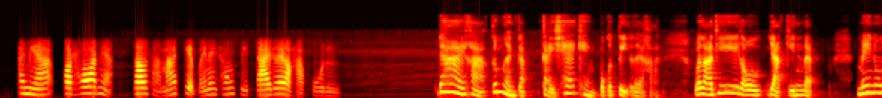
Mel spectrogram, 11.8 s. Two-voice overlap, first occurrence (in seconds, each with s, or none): none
